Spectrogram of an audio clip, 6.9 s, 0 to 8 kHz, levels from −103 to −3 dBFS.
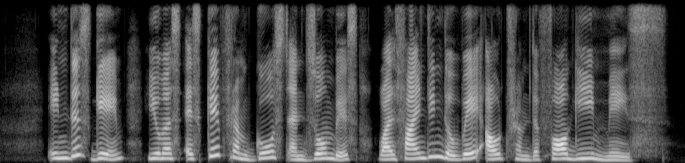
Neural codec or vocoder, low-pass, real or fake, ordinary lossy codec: none; none; real; none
